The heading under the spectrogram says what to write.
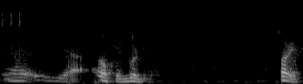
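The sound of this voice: The tone is slightly mellow, with a husky, rough edge. The pitch swings widely up and down.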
